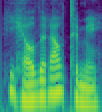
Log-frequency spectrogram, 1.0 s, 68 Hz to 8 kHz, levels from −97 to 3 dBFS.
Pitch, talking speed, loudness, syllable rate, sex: 125 Hz, 350 wpm, -15 LUFS, 6.5 syllables/s, male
